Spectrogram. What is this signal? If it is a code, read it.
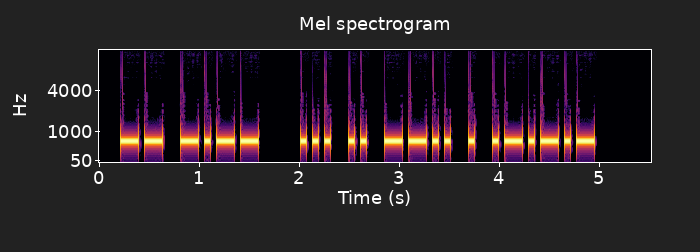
Morse code, heard as a keyed tone, about 20 wpm, 700 Hz. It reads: MY SIZE.
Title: Sentences from Top 400 Words and Abbreviations 20wpm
